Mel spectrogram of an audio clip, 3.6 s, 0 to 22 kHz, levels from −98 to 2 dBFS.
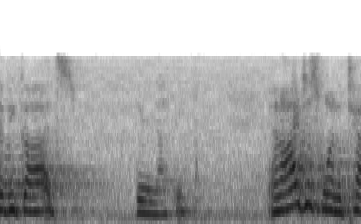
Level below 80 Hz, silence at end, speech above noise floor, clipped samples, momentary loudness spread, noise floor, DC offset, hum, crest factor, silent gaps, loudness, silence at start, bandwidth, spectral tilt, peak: -50 dBFS; 0 s; 24 dB; under 0.1%; 21 LU; -39 dBFS; under 0.1%; none; 14 dB; none; -17 LUFS; 0 s; 7.8 kHz; -6 dB/octave; -2 dBFS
